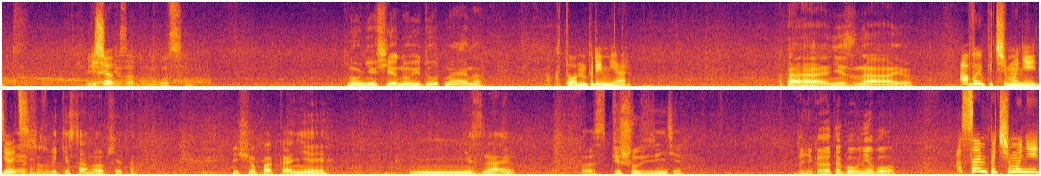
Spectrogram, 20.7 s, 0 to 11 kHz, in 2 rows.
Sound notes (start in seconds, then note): 7.7 laughs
